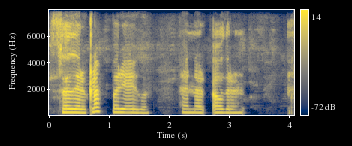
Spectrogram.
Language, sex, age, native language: Icelandic, female, 15, Icelandic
